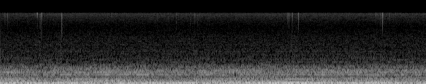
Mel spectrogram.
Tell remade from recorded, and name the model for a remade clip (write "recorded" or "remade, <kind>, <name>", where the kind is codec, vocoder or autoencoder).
recorded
